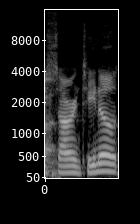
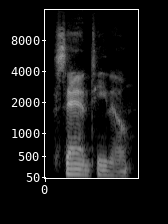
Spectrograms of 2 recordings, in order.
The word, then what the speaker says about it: Santino: Andrew Sorrentino? That how you say it? Sorrentino or is it Santino? Santino.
